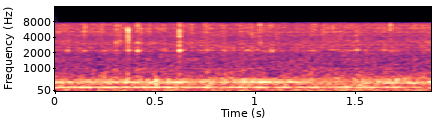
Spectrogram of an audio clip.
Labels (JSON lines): {"label": "anthrophony, boat engine", "recorder": "HydroMoth"}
